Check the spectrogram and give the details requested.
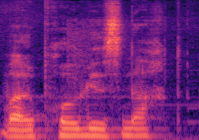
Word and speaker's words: Walpurgisnacht: By the way, once again, this is how pronounced it, Walpurgisnacht.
